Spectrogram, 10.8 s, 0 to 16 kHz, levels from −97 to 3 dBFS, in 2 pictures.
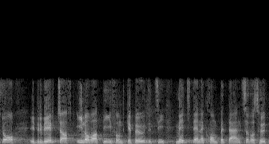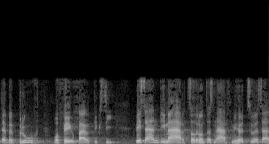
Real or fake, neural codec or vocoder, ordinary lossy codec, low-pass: real; none; MP3, 64 kbps; 7.2 kHz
